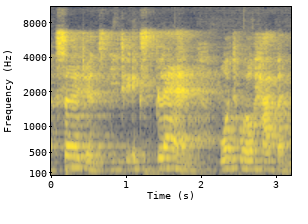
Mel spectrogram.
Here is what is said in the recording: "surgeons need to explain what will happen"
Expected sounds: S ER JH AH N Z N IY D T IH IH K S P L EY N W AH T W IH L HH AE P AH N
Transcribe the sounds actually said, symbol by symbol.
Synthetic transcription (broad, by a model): S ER JH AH N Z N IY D T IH IH K S P L EY N W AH T W IH L HH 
